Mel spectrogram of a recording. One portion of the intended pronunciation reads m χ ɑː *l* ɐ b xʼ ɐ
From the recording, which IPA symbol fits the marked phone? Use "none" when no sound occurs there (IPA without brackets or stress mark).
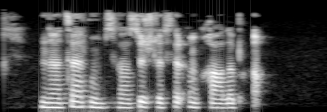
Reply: l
